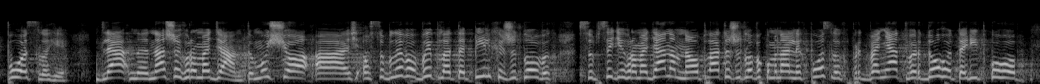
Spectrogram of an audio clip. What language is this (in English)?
Ukrainian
